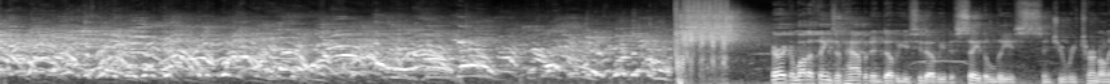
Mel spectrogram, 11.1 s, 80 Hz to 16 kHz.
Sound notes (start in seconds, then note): 2.4 crowd chatter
